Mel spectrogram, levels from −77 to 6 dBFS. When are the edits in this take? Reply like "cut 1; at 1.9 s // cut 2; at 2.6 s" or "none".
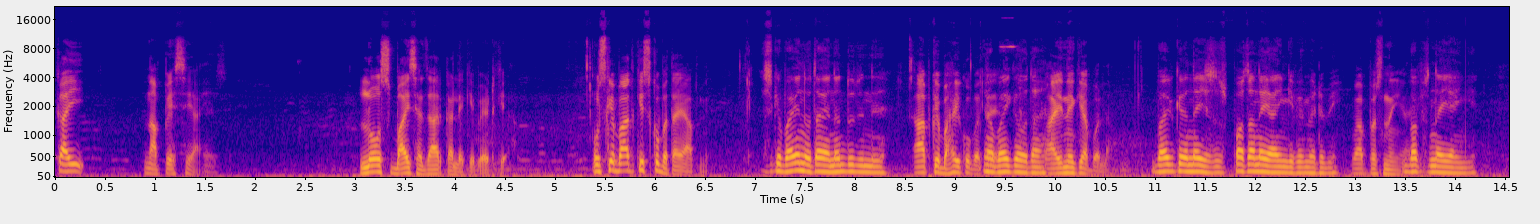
none

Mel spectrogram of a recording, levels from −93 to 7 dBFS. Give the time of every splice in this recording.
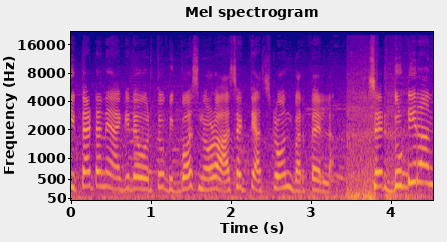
cut 1; at 3.4 s

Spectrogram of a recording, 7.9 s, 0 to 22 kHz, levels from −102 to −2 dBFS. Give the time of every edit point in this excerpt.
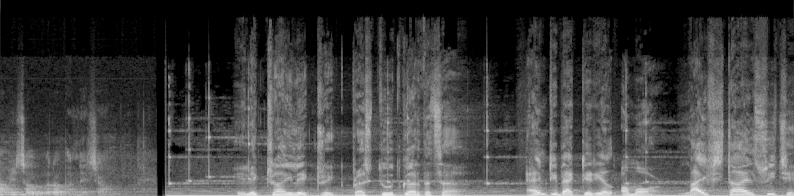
cut 1; at 1.5 s

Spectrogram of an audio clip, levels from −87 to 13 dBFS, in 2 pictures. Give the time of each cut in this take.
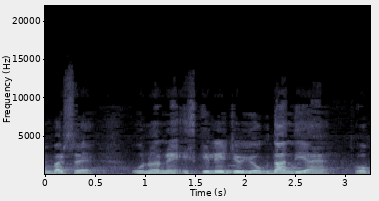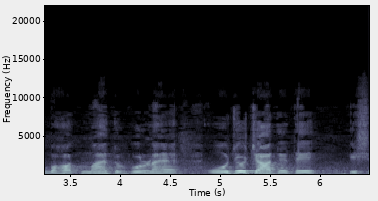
cut 1; at 4.8 s

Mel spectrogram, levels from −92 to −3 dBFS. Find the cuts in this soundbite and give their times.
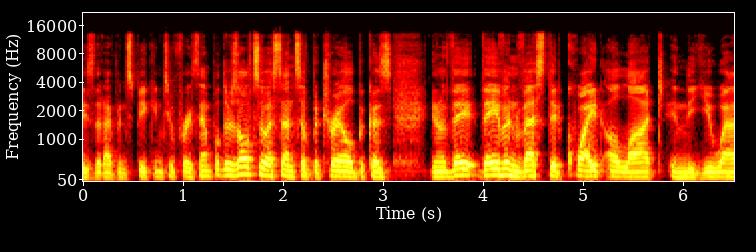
none

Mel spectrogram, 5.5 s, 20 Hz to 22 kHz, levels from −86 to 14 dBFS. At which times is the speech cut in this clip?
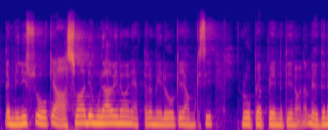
none

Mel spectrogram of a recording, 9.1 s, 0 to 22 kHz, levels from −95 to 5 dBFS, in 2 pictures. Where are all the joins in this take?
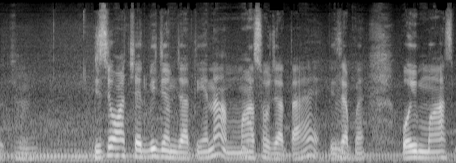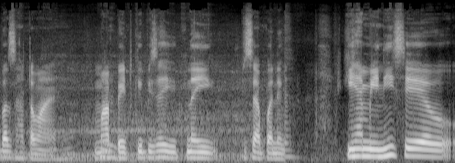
cut 1; at 7.4 s

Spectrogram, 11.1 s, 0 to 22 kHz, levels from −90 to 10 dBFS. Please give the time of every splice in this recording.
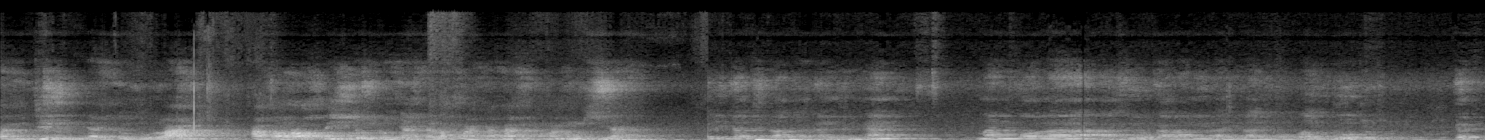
cut 1; at 5.3 s

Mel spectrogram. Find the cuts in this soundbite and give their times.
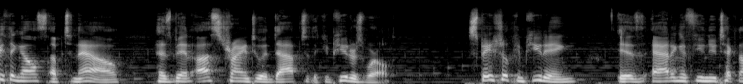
cut 1; at 4.3 s

